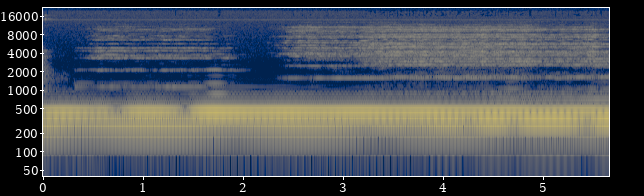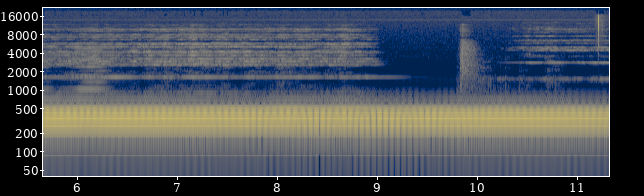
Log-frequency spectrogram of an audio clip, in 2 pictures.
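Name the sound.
singing bowl ringing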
